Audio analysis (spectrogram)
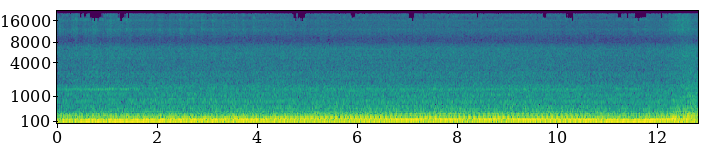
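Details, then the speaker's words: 1976 Corvette Stingray V8, sat 8–10 years, fresh fuel, new filter, fresh oil, just started after a no-start: deep, steady rumble sitting low and lazy with no rise. Idle speed a little low; idle screw to be turned up with a screwdriver. "Well, it seems like the idle's a little low. Grab a screwdriver and turn that up."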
